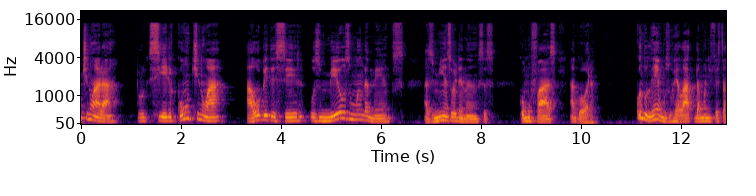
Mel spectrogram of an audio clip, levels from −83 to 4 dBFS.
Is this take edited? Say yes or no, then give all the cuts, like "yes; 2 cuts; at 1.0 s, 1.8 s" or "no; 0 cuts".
no; 0 cuts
